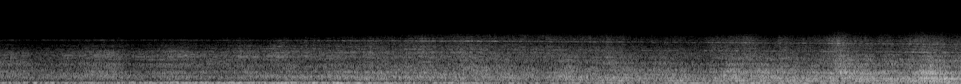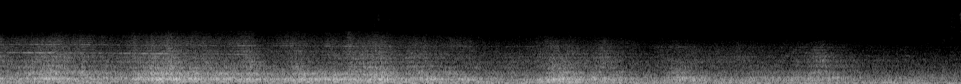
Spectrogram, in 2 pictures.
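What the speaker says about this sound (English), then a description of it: "But plane you can hear now is off to Amsterdam. They're using their A320-200 for this." A steady Airbus A320-200 jet roar builds and swells as it takes off from Manchester Airport, a broad rumbling whine heard from a distance with no voices.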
